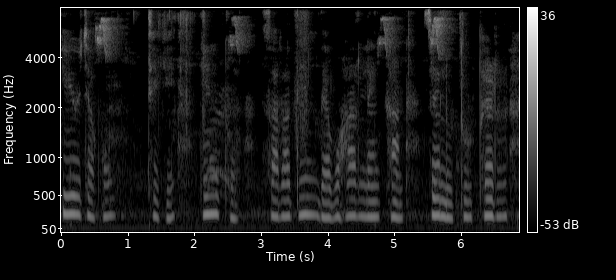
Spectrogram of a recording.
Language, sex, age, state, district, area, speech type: Santali, female, 18-30, West Bengal, Bankura, rural, spontaneous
